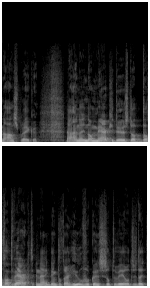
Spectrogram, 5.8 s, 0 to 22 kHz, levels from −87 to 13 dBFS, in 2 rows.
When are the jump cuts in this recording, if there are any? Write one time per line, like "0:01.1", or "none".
0:03.6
